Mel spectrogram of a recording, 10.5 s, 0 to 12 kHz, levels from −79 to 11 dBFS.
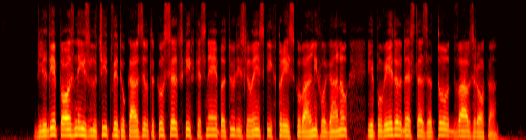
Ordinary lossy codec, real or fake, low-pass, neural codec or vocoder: none; fake; 10.8 kHz; codec, 32 kHz, 1.9 kbps, SNAC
